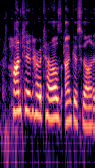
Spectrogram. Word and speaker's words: Uncasville: So we were up in pronounce the town for me. Uncasville, Connecticut. Yes. Uncas? Uncasville. Uncasville, yeah.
